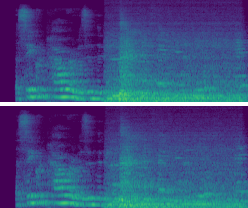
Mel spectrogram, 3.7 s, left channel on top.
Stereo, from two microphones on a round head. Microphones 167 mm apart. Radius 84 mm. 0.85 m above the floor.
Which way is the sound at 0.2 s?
60° left (ahead or behind).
